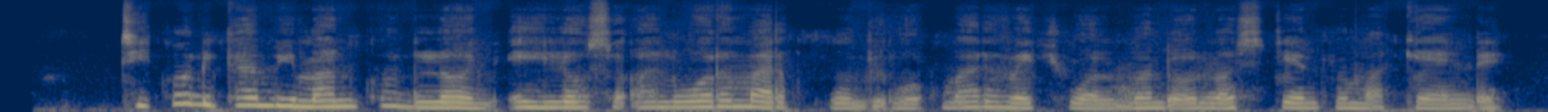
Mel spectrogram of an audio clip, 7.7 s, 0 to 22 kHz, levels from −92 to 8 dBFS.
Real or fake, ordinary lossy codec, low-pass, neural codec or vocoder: fake; none; none; codec, 44.1 kHz, 3.4 kbps, Pupu-Codec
